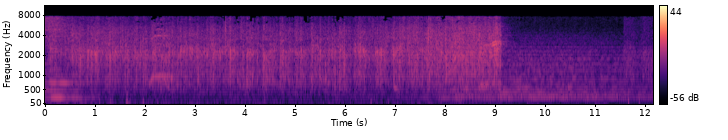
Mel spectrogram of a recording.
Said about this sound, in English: Please put your hands together again for them.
